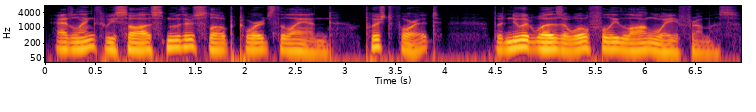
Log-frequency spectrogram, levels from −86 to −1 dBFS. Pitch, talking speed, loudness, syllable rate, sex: 105 Hz, 200 wpm, -17 LUFS, 4.7 syllables/s, male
